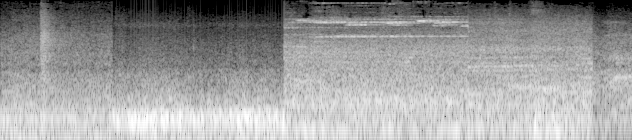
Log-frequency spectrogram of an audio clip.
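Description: London Underground train running with a steady low rumble, then high-pitched wheel squeal about three seconds in that stops short of the end.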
